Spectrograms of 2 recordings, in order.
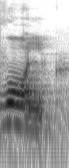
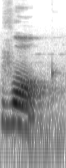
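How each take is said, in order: First: The word is said with an L sound. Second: The word is said without any L sound. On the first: The speaker calls it wrong. "ना कि वॉल्क" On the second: The speaker calls it right. "एल यहाँ पर चुप रहेगा"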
